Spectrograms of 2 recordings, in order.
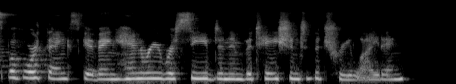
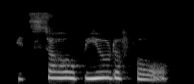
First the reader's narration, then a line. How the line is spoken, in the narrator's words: the girl said softly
